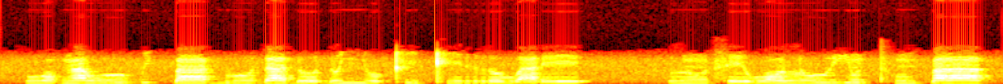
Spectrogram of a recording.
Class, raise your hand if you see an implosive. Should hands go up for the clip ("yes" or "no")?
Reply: yes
